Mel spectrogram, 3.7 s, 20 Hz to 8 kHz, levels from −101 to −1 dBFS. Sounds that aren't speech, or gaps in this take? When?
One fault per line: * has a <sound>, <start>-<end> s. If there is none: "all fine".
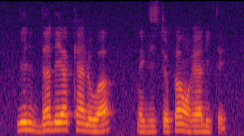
all fine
